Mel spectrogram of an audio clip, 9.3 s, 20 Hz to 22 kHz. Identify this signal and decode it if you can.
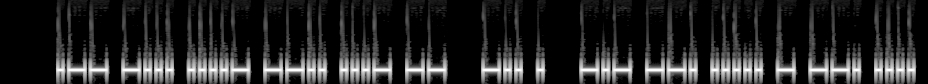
Morse code, heard as a keyed tone, about 22 wpm, 700 Hz. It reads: WB4ZVM DE KG5TGH
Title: USA Callsign DE Callsign - 6 Characters - 22wpm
